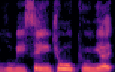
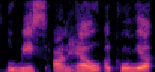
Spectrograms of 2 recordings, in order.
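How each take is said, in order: First: The name is pronounced the English way. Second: The name is pronounced the Spanish way. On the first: The speaker calls it wrong. "I've been saying it wrong all year" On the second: The speaker calls it right. "It is not. It is"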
